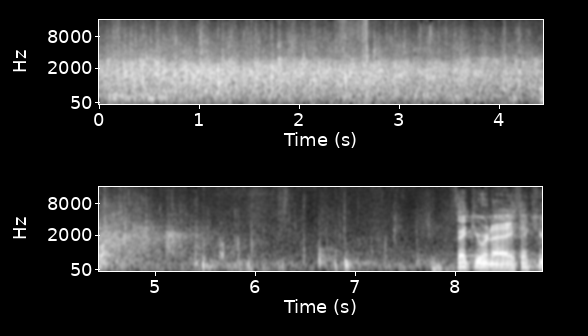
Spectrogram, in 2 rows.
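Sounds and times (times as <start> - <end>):
audience applause for a panel: 0.0 - 5.5
speech: 8.0 - 8.8.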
